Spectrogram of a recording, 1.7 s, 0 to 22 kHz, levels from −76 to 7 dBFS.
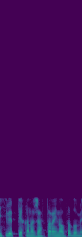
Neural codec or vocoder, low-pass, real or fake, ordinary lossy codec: autoencoder, 48 kHz, 128 numbers a frame, DAC-VAE, trained on Japanese speech; 3.6 kHz; fake; none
